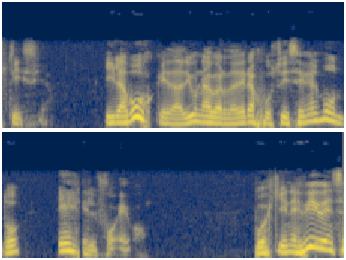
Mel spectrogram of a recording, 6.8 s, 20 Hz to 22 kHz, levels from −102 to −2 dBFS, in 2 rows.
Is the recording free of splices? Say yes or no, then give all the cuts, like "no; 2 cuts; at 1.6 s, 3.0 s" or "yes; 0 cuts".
no; 1 cut; at 4.2 s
